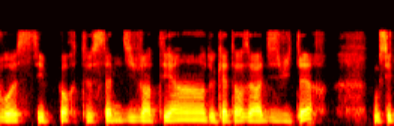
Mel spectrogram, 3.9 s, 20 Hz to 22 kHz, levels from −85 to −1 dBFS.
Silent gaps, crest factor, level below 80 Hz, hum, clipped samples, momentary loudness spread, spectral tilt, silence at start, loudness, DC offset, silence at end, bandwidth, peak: none; 16 dB; -74 dBFS; none; under 0.1%; 7 LU; -4 dB/octave; 0 s; -21 LUFS; under 0.1%; 0 s; 8.4 kHz; -4 dBFS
